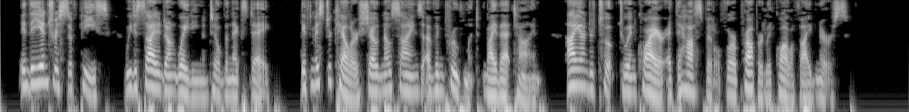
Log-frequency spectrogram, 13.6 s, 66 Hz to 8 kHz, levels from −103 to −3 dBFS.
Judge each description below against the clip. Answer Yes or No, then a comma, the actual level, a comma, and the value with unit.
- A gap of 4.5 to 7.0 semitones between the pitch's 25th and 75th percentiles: Yes, wide, 5.5 semitones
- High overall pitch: No, medium, 155 Hz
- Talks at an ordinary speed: Yes, average, 160 wpm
